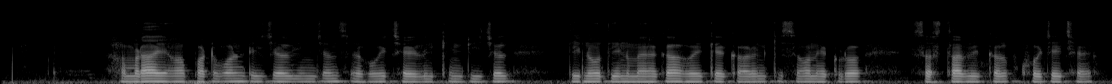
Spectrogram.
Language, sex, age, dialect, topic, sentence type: Maithili, male, 25-30, Angika, agriculture, question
